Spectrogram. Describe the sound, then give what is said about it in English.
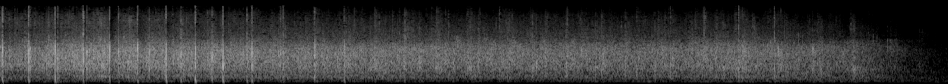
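A debate audience applauds a speaker for the motion taking the podium, steadily for about nine seconds, dense clapping at an even loudness that tapers off quickly at the end. No one speaks over it. “And a round of applause.”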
